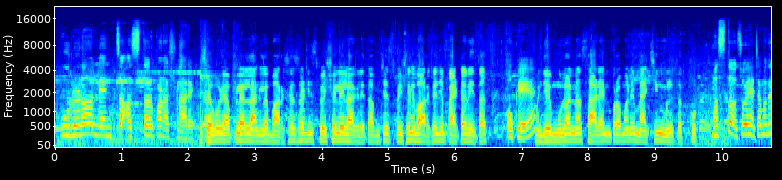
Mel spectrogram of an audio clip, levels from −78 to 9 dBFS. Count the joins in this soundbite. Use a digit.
2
